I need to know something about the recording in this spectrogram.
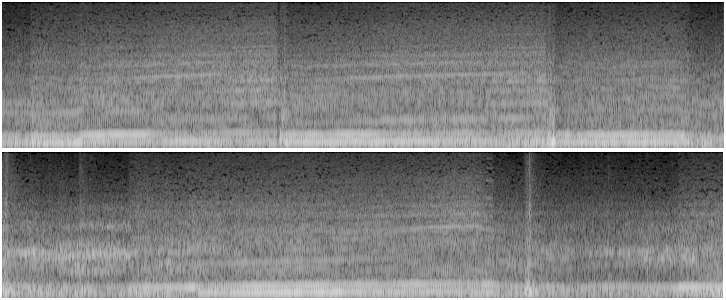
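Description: A racing car engine roars, rising in pitch through the gears and dropping sharply at each gear change.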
